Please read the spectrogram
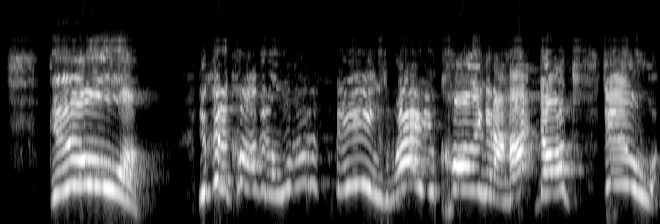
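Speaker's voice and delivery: outraged disbelief at a dish's name; incredulous. Real, not acted. Mocking mama's hot dog stew.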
